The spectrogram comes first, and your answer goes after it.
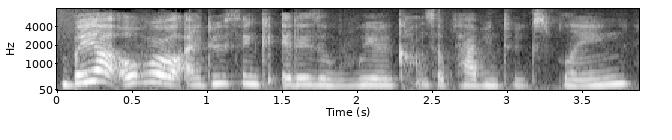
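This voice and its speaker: Young woman vlogging, kinda high voice, lots of like and um, acts out convos. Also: fairly quick, a bit bright, low-quality recording. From Somali heritage. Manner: chatty, many "like" and "um" fillers, acts out quoted exchanges. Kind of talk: casual vlog monologue.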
